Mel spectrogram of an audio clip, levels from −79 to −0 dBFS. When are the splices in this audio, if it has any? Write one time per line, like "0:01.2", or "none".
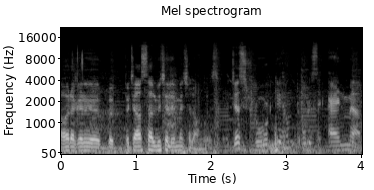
0:02.1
